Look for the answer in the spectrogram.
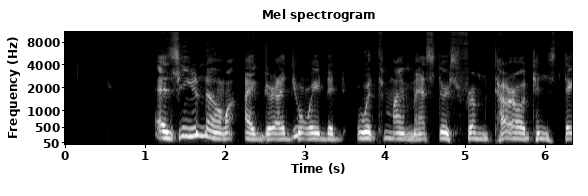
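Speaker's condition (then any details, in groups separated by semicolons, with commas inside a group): Cerebral palsy; fine motor impairment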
